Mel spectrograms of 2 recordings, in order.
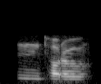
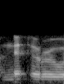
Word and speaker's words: Ntoru: Ntoru, Ntorotu, mispronounced sometimes Neteru or Netertu, Ntoru, Ntorotu, the forces in nature, the deities, the goddesses and gods.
